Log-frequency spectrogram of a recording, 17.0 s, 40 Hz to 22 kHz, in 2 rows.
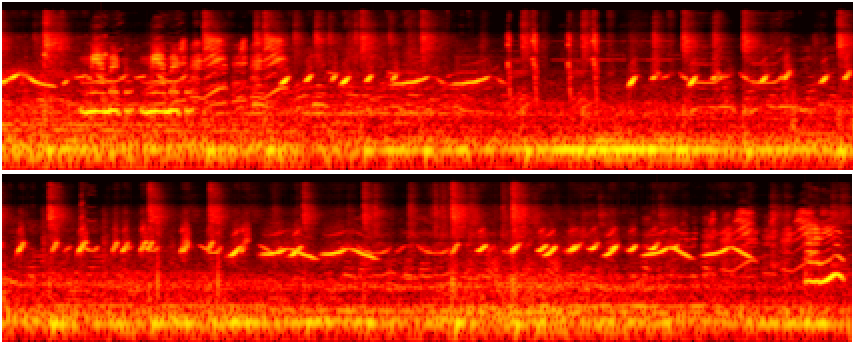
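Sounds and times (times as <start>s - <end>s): bird whistling short notes: 2.8s - 15.5s.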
